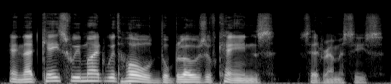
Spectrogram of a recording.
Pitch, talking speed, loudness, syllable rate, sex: 115 Hz, 185 wpm, -18 LUFS, 4.6 syllables/s, male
